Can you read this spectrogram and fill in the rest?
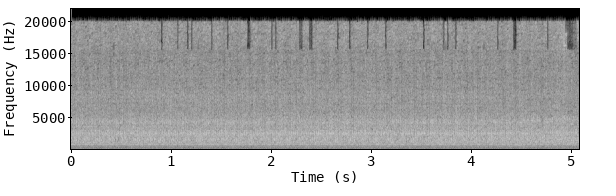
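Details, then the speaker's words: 12-valve Cummins inline-six diesel swapped into a Dodge B3500 Ram van: loud, steady, even idle clatter with no misses, knocks or surging; runs like a sewing machine, though not charging. "Thing sounds cherry. It sounds real happy. Well, sewing machine."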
